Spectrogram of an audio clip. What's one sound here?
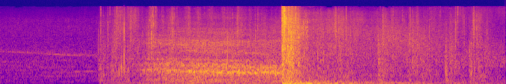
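An electric charge crackles and zaps.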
